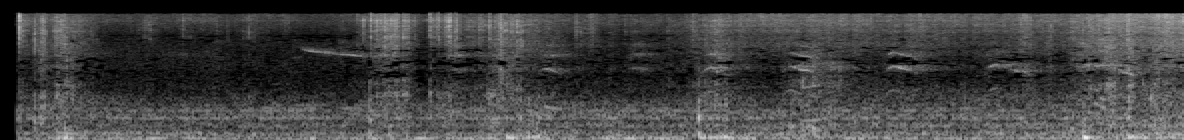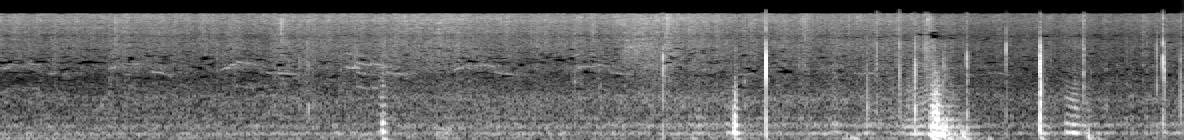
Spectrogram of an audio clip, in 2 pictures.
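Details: Africanized honey bees, a colony nesting inside a cable pedestal, making a low, steady droning hum that grows louder toward the end, mixed with scattered clicks and knocks.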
